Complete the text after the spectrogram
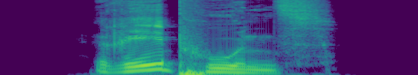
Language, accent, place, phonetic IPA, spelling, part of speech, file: German, Germany, Berlin, [ˈʁeːpˌhuːns], Rebhuhns, noun, De-Rebhuhns.ogg
- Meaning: genitive singular of Rebhuhn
